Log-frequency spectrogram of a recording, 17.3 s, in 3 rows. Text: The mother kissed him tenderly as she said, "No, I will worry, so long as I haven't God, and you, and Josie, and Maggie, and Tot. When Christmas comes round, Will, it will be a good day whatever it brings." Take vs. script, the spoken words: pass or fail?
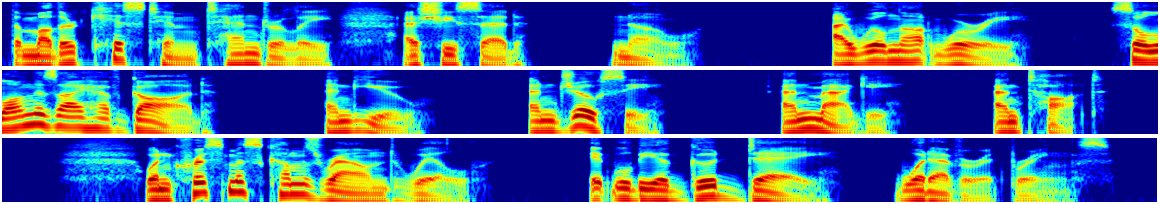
fail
